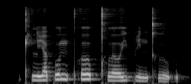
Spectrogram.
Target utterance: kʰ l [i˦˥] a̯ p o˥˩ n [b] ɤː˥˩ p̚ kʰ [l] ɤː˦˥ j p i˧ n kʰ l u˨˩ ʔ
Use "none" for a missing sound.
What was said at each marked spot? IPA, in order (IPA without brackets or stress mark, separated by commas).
i˦˥, pʰ, l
